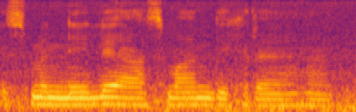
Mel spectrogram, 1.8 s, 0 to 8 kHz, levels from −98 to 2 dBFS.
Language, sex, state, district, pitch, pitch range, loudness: Hindi, male, Arunachal Pradesh, Lower Dibang Valley, 135 Hz, 125-140 Hz, -13 LUFS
